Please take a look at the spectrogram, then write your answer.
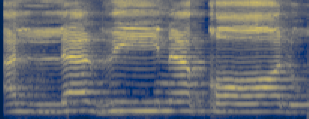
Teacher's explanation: जाल को नरमी के साथ अदा करते हुए या साकिन के साथ मिलाएंगे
